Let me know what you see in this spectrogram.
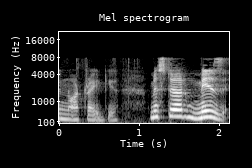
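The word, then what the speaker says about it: Ms: not right dear mister Mizo एमएस is pronounced as Mizo it is pronounced as एम आई जड but written as एम एस मिस और मिसेस again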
